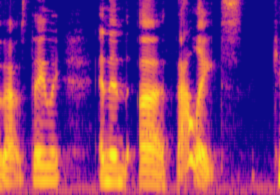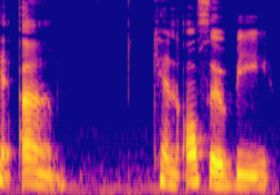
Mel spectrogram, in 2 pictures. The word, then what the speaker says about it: phthalates: it's been a while so go ahead and spell it for you it's p h t h a l a t e s phthalates um and again these can be endocrine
